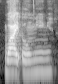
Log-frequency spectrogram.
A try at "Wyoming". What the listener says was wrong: It's why? Oh, it sounds like you're asking a question.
